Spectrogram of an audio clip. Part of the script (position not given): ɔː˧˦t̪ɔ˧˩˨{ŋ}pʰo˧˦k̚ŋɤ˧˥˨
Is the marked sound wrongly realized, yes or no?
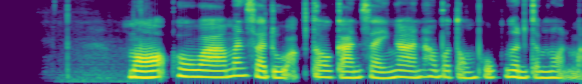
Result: no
